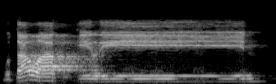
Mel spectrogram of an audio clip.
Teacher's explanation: ketika di akhir ayat linnya itu harus dibaca panjang sebanyak 6 harakat.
